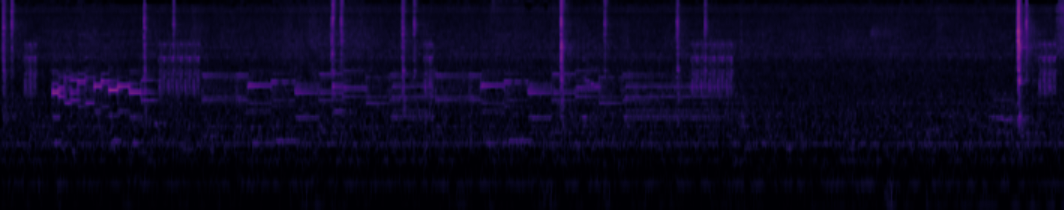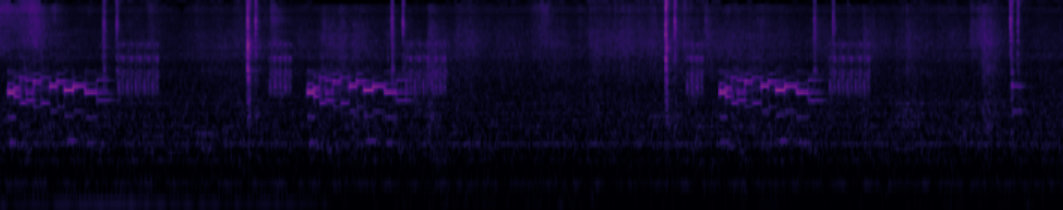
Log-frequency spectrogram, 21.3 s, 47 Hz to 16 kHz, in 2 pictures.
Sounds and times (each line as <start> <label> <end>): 0.2 video poker 7.5
10.3 video poker 12.4
13.2 video poker 15.2
17.2 video poker 19.5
